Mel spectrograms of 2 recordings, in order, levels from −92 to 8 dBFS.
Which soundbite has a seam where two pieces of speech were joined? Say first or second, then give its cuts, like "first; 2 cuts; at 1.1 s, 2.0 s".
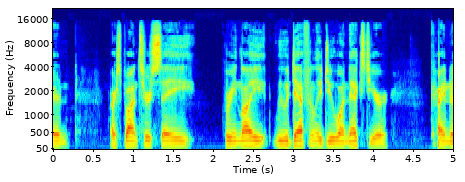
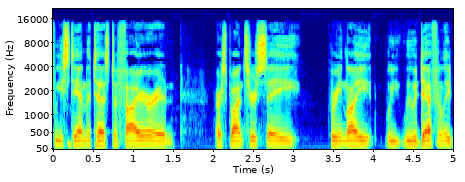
first; 1 cut; at 2.7 s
